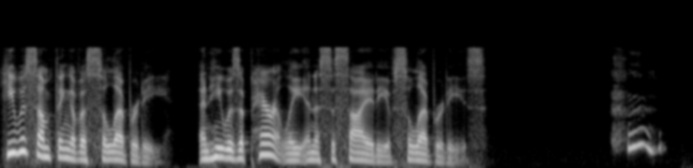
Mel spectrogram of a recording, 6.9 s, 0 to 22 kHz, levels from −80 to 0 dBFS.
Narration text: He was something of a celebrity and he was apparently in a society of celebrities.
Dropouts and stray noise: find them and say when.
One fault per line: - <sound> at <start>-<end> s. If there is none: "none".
- laugh at 6.1-6.7 s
